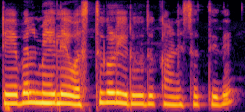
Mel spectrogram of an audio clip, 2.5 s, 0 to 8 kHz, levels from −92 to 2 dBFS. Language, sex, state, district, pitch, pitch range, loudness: Kannada, female, Karnataka, Koppal, 235 Hz, 215-250 Hz, -12 LUFS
